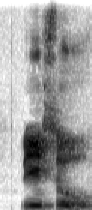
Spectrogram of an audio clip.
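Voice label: "lisu", Malay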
